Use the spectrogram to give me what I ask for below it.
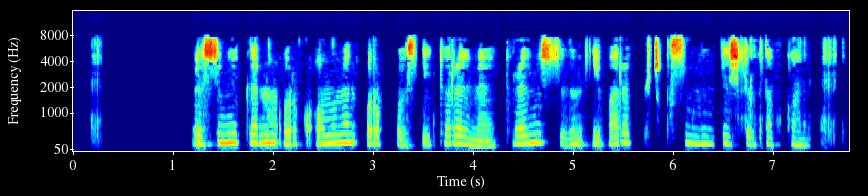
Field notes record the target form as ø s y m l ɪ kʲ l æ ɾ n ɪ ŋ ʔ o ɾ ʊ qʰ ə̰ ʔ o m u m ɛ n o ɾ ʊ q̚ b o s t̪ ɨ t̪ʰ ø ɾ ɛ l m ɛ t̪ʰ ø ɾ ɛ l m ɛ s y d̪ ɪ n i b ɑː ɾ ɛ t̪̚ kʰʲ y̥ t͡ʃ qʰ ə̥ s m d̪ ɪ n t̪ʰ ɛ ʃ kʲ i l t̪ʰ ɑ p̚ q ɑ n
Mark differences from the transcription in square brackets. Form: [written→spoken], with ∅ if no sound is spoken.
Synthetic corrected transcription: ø s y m l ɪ kʲ l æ ɾ n ɪ ŋ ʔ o ɾ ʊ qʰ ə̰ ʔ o m u m ɛ n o ɾ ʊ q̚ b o s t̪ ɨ t̪ʰ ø ɾ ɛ l m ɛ t̪ʰ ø ɾ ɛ l m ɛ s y d̪ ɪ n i b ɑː ɾ ɛ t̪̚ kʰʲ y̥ t͡ʃ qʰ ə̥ s m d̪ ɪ n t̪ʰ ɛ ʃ kʲ i l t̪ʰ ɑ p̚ q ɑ n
